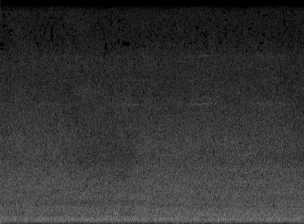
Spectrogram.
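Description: Steady, even rush of a tall two-tiered waterfall, a constant hiss of falling water with no breaks.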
